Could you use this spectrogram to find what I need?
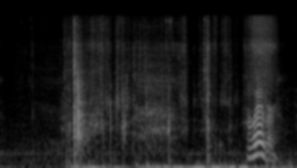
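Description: Paper pages rustle as a sketchbook is opened and pages are turned.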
